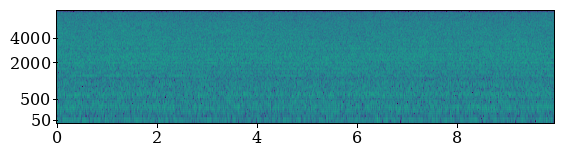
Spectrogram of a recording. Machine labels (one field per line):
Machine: fan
